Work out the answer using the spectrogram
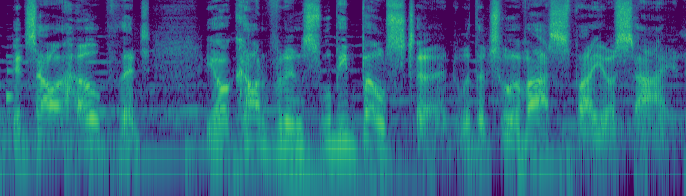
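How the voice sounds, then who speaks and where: A man's voice: medium pitch, very animated, moderate pace, gravelly, pushed and bright, faint music behind, exaggerated voice. A man playing a loyal, deferential bodyguard in a video game, formal and courteous in speech. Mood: respectful.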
